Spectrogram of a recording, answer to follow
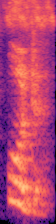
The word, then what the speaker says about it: would: WOULD, उड। SHOULD, शुड। अब यहाँ पे एल साइलेंट है।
